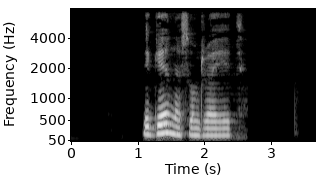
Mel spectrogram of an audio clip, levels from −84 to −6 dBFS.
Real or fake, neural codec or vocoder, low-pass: real; none; 7.2 kHz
